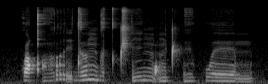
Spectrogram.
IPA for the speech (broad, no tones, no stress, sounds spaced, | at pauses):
kʷ e qʼ ɔ̤ r ḭ d ɘ ŋ ɡ ɘ t t͡ʃʼ i ŋ ɔ̰ ŋ t͡ʃʼ e̤ kʷ eː m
